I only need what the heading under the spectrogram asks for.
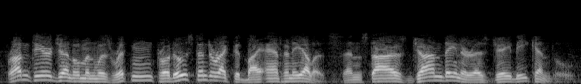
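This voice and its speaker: An American man announcing a scripted radio drama in formal, dramatic, deliberate 1950s style. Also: mid-range voice, big pitch swings. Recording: narrow-band old radio broadcast. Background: music.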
